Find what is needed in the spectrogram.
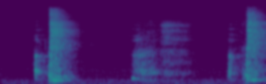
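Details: Two sharp, deliberate sneezes aimed onto a CD, each with a quick inhaled lead-in and separated by a softer breathy exhalation.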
